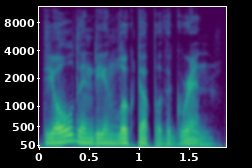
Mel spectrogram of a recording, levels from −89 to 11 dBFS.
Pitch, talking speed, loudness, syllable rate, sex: 105 Hz, 255 wpm, -18 LUFS, 6.0 syllables/s, male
